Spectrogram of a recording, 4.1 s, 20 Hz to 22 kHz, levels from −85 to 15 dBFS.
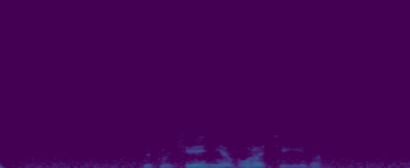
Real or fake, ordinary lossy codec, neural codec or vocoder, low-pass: real; MP3, 32 kbps; none; 5.4 kHz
